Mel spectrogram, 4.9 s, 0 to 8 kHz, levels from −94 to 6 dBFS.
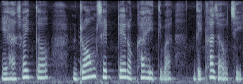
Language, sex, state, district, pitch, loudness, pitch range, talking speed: Odia, female, Odisha, Malkangiri, 215 Hz, -17 LUFS, 195-245 Hz, 100 wpm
